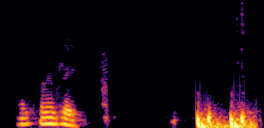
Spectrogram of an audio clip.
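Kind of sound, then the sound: medical sound, heartbeat sounds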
